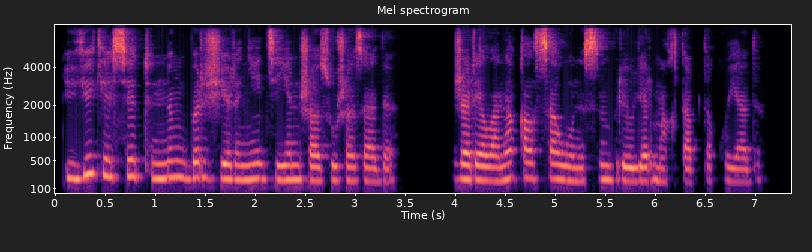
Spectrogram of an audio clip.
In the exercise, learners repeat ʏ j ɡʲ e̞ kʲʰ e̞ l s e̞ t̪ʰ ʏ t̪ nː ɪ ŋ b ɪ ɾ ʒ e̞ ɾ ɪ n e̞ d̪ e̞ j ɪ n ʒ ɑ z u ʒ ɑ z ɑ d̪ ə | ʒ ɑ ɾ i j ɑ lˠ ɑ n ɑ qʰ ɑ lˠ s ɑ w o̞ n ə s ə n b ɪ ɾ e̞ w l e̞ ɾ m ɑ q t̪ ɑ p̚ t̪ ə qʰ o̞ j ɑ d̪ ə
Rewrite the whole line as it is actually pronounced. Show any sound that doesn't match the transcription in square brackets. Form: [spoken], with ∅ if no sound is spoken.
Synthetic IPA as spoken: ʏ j ɡʲ e̞ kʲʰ e̞ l s e̞ t̪ʰ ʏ [∅] nː ɪ ŋ b ɪ ɾ ʒ e̞ ɾ ɪ n e̞ d̪ e̞ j ɪ n ʒ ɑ z u ʒ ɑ z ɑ d̪ ə | ʒ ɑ ɾ i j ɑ lˠ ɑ n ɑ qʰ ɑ lˠ s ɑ w o̞ n ə s ə n b ɪ ɾ e̞ w l e̞ ɾ m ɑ q t̪ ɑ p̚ t̪ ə qʰ o̞ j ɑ d̪ ə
